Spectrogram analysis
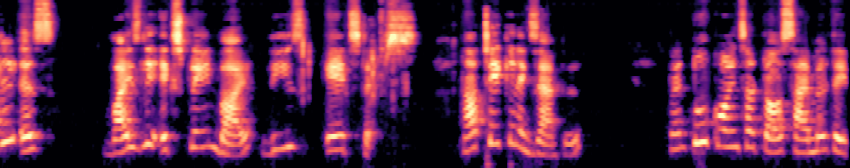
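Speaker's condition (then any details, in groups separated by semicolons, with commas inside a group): No condition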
